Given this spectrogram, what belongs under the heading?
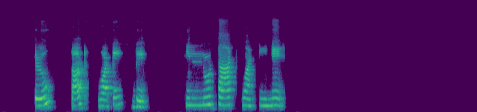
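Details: Child with cleft palate, sample two used in a teaching module; overall speech nasal; hypernasality.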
